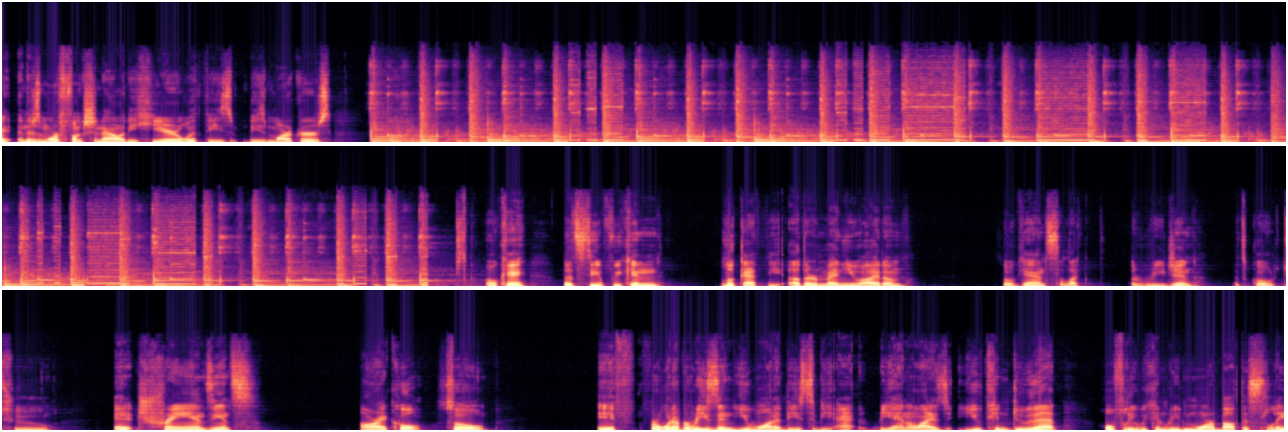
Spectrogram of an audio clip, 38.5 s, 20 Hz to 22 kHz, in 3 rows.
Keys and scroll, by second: 3.4 space, 16.8 space, 20.8 super+z.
